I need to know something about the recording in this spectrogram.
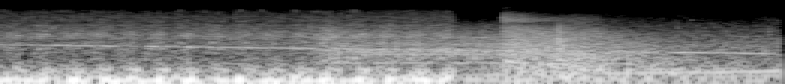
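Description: A motorbike engine idles and revs close by.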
